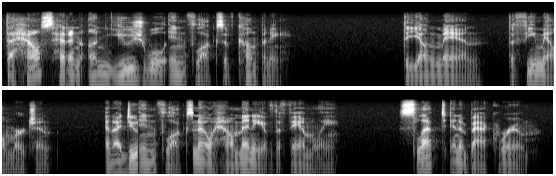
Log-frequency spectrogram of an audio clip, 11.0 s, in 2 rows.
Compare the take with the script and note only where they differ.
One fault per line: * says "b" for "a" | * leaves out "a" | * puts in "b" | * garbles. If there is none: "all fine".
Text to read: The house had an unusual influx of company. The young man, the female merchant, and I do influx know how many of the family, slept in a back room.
all fine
